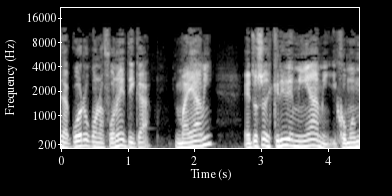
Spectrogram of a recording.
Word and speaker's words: Mayaimi: Miami, que se escribe M-A-Y-A-I-M-I, Miami, Miami.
